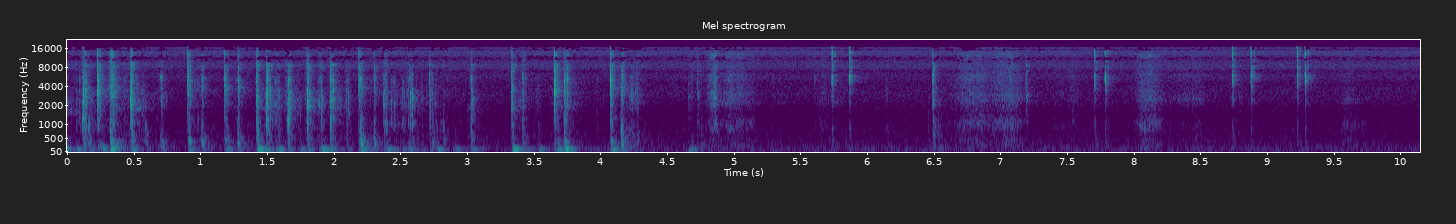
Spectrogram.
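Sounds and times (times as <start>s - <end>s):
rapid typing on a keyboard: 0.0s - 4.3s.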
